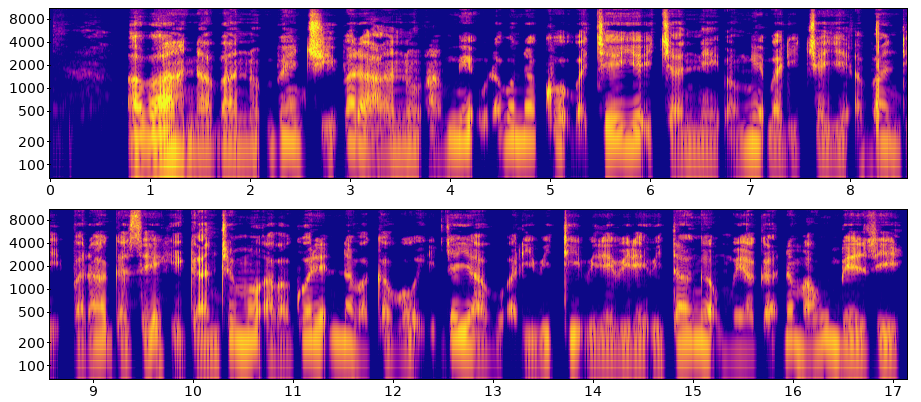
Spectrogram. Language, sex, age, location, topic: Kinyarwanda, female, 18-24, Kigali, finance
